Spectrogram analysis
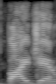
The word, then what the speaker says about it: Bijan: It's bi as in bi-weekly.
